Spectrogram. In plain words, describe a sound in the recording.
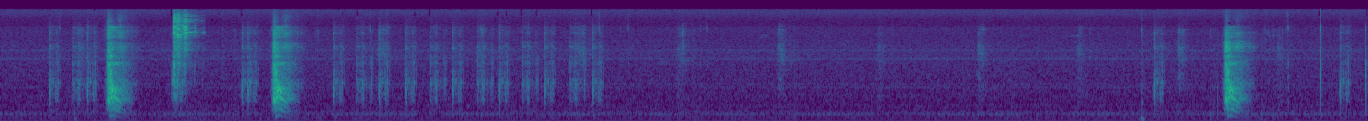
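A quick whoosh sounds each time a game character leaps through the air.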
